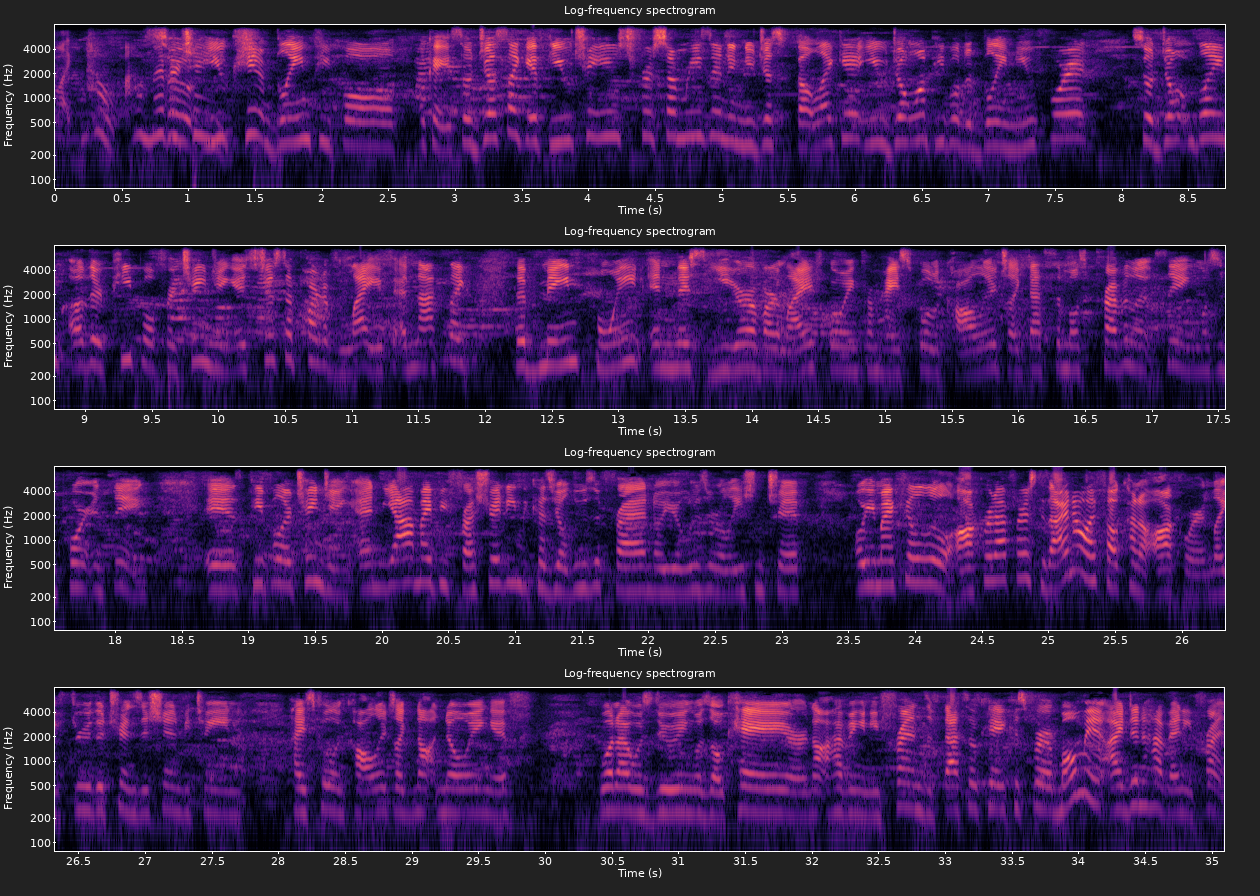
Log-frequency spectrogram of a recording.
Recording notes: We are live from the Microsoft Store at the Scottsdale Fashion Square.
